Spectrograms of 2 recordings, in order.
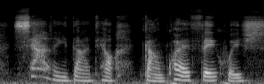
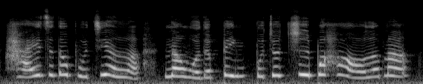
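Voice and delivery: high, panicked royal wail; frightened king; 11 semitones higher, 4 dB louder than usual. Acted. King fearing his illness can no longer be cured, frightened. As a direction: cry out in alarm, pitched high throughout. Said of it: "国王觉得很害怕的说道".

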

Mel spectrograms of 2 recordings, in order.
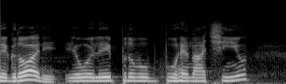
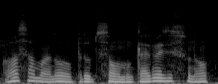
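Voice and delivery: whispering; 2 semitones lower, 9 dB quieter than usual. Real, not acted. Reacts to awful drink.

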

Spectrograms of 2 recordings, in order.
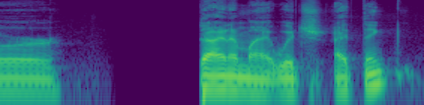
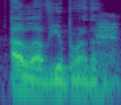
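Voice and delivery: usual speaking voice

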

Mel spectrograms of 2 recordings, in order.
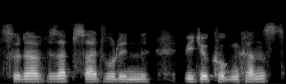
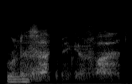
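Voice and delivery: whispering; 23 dB quieter, faster than usual. Acted. Whispered aside, unvoiced.

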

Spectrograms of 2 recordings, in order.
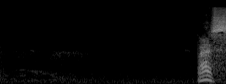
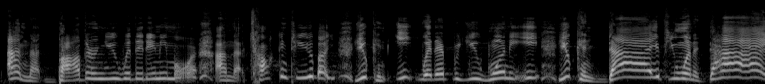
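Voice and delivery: high-pitched mock tirade; imitated fed-up wife; 7 semitones higher than usual. Wife giving up on husband's diet, imitated fed-up tirade. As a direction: wash your hands of him in an acted huff. Wife's retort in retold fight.

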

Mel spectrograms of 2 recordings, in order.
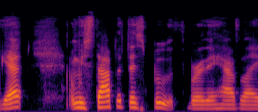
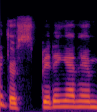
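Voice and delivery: ordinary delivery

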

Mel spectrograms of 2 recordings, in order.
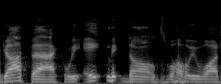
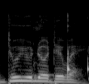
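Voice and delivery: Ugandan Knuckles accent, pushed from the back of the throat; throaty meme accent; faster than usual. Shown as a demonstration. Correcting his own take, throaty Ugandan Knuckles meme accent. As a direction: growl it up from the throat, meme style. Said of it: "Go to get it from the back of the throat".

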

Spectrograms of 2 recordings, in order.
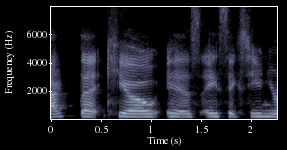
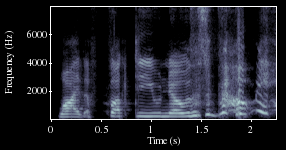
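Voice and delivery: mock disbelief; 5 dB louder than usual. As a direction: act out a baffled protest, half laughing. Voices character's shocked reply.

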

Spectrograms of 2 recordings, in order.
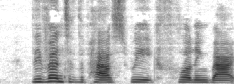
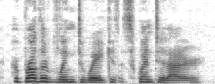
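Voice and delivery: ordinary delivery, nothing marked

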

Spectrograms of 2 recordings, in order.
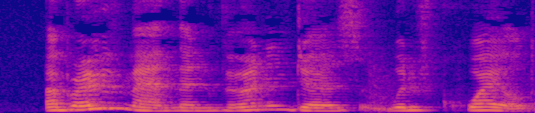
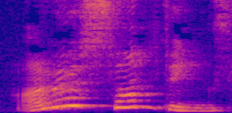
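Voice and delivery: put-on higher-pitched boy's protest; Harry's voice; 9 semitones higher, 6 dB louder than usual. A narrator's reading. Boy defending his schooling to the giant, high-pitched. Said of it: "I was doing it in the context of Harry".

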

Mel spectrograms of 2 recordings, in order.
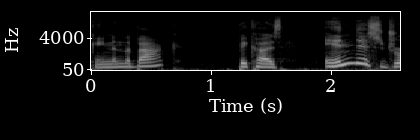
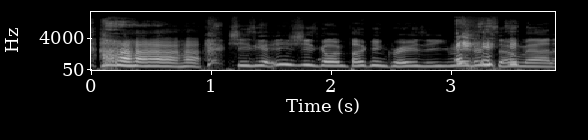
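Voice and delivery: mocking laugh; 3 semitones higher, 6 dB louder than usual. Quoting Aaron's gloating texts.

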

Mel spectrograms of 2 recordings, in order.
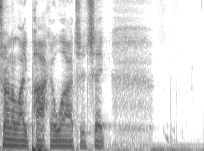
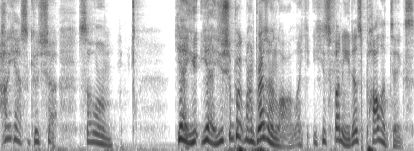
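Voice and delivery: much higher, eager pushy voice; imitating the co-owner pitching her comic brother-in-law; mock co-owner; 10 semitones higher, 4 dB louder than usual. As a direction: gush about the brother-in-law. Co-owner quoted again.

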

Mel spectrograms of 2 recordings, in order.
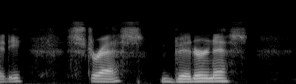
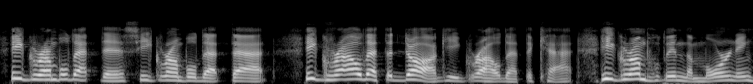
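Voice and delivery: a lightly performed rhyming poem, a bit louder; poem recitation; 2 semitones higher, 4 dB louder than usual. Acted. Pastor reciting the grumbler poem to his congregation, sing-song. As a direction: recite it like a playful nursery rhyme.

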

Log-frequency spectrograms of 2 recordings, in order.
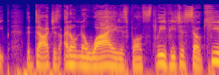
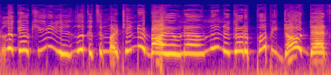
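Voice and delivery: high, loud, squealing dog-mom voice; mock the puppy owner, gushing; high girly gushing over the puppy; 8 dB louder than usual. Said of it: "They're like".

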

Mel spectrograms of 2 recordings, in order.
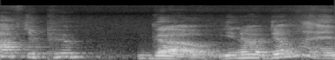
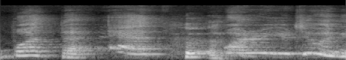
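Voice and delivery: much higher, laughing mock outraged dad; angry dad impression; slower than usual. Kid recalls dad yelling at him, laughing mock fury. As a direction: play the furious dad through your own giggles. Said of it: "my dad is pissed".

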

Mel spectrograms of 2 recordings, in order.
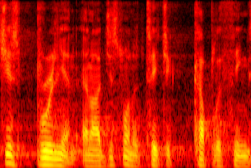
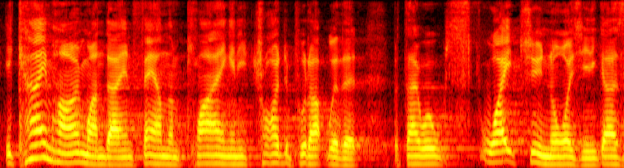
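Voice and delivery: ordinary talk

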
